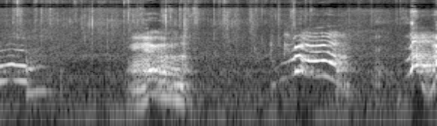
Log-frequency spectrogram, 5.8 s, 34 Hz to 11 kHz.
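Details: Young puppies playing outdoors in the yard of the Zwinger vom Elbsandstein kennel on a mild 14 °C day, 30 January 2013; short whining yelps and squeals come in three separate bursts over faint background noise.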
